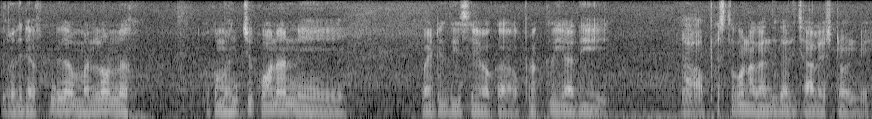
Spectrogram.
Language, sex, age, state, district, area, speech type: Telugu, male, 60+, Andhra Pradesh, West Godavari, rural, spontaneous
